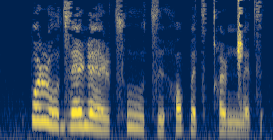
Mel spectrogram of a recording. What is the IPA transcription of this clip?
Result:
p ɔ˦ ɭ o˦ d͡z ɛː˦ ɳ ɛː˨ ɭ t͡sʰ uː˦˨ t͡s ɨ˨ h ɔ˦ p ɛ˨ t͡s qʰ ɘ˨ ɭ ŋ͡ǁ ɛ˨ t͡s

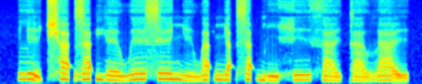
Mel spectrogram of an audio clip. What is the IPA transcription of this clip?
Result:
l ḛ˦˨ ɪ̯ t͡ɕʰ ä˦ ʔ z ä˦ ʔ j ɛ˨ w ɛ˦ s ɛ˦ ɲ e˨ w ä˦ ʔ ɲ ä˦ ʔ sʰ ä˦ ʔ b ĩ˨ h e˦ ɪ̯ θ a˨ ɪ̯ k a˨ ʊ̯ l a̰˦˨ ɪ̯

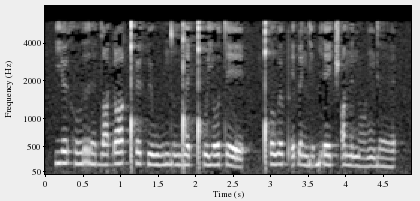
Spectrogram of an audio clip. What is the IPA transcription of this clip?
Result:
j ø x o̤ r ɛ̤ d ɑ ɠ ɑ ǃʰ ø k ʉ w ṳ n d u ŋ͡ǃ ɛ ǃʰ u j o t e | ǃʰ o w ɵ pʼ e ɓ ɛ ŋ ɡ e̤ b i ɾ e t͡ʃʼ ɑ n ø n ɑ̤ ŋ ɡ ɛ̤

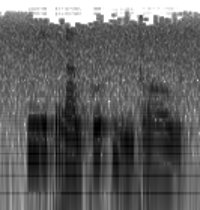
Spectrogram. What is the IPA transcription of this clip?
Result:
ŋ i˥˩ ʔ r a˨˩ w k u˦˥ k̚ b ɯ˩˦ ŋ k l ɔː˧ w

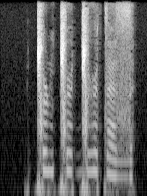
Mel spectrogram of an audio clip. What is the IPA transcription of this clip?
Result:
ǀ ʉ ɳ ǀ ʉ ɡ͡ǀ ʉ t ɛ z

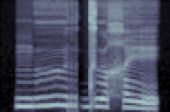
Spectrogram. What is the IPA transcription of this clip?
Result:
ŋ ɯː r d ɯ χ e

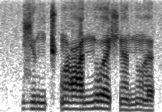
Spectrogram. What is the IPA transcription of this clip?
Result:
z ʉ ŋ t͡ʃʼ õ ʕ ɐ n̪ o ɐ̯ ʃ ɐ̃ n̪ õ ɐ̯

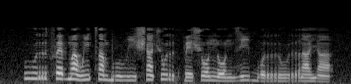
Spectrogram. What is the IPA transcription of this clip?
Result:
β u˦ r f ɛ˦ b ã˦˨ w ĩ˦ t͡s ã˦ b uː˨ β iː˨ ʃ ã˦ ʃ uː˦ r k͡p e˨ ʃ oː˦ n oː˨ n z iː˦ b o˨ r uː˨ r ã˦ j ã˨

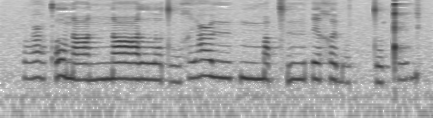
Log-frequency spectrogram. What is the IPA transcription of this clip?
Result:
ɔ̤ ʕ ɔ̤ kʼ ɔ n ɑː nː ɑː lː ɔ t o̤ χ e̤ ʕ ʉː k mː ɑ b t͡sʼ ʉː θ e χ ø b ɔ̤ tː o ǃ e̤ ɡ

